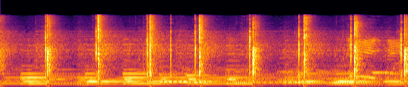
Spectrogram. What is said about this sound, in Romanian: Când cei sfinți cu toți vom fi, hai să o batem de palme pentru el.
